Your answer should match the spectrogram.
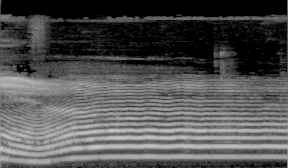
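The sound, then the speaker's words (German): A person vocally imitates the chain lift motor of the Big Loop looping roller coaster at Heide Park Soltau: a low hum dips at the start, then rises into a steady, loud, droning tone held for a few seconds, with no words spoken. “Wenn die einrastet, die Bahn damals, und dann ist sie da so reingegangen, ist die Kette oder der Zug ist in die Kette gefahren und dann hat der Motor richtig losgelegt. Den hast du überall gehört.”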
